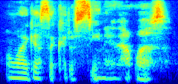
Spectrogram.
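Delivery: whispered aside; whispering. Real, not acted. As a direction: drop to a whisper. Aside about phone call.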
